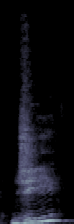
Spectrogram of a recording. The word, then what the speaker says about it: gyrle: The word girl comes from a word that sounds just like girl, but is spelled a little differently. It's spelled Gyrle.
